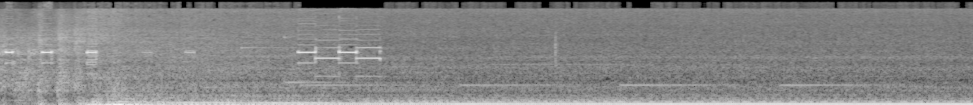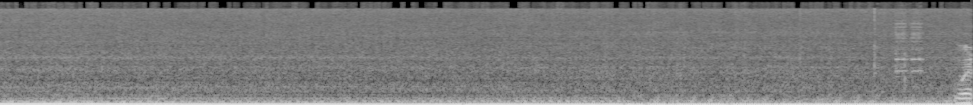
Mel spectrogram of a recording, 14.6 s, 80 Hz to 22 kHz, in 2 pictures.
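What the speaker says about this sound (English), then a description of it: "Let's start the car up now." A Corvette C6 Z06 V8 fires up with a brief sharp burst, then settles into a steady, loud, deep idle through its NPP exhaust in the quiet position, with a short whirring motor sound early on.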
